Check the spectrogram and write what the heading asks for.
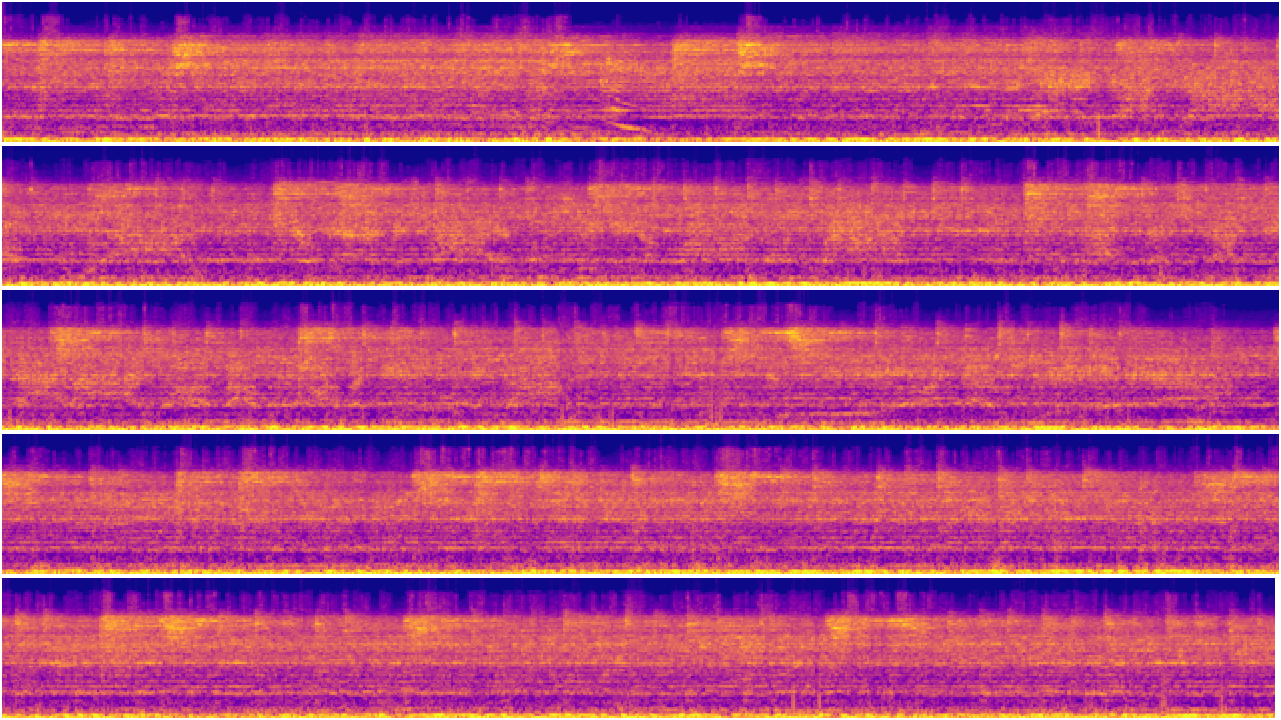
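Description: Black metal band playing live at full volume: a dense, unbroken wall of distorted electric guitars over a drum kit, with heavy bass.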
